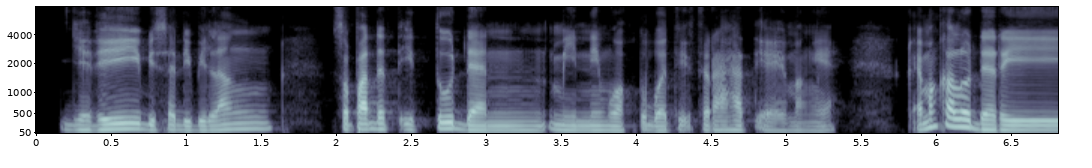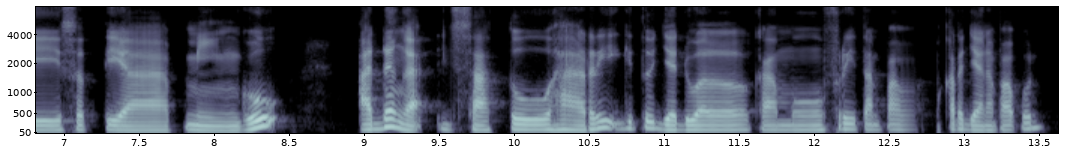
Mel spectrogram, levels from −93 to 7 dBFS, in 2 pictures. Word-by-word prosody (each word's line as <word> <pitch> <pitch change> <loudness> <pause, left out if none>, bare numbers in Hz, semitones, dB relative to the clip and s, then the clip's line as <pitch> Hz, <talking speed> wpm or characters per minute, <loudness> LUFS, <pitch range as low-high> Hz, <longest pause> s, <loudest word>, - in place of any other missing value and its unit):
Jadi 120 +4 +3
bisa 110 0 -2
dibilang, 120 +7 -1 0.4
sepadat 130 +1 +3
itu 125 +5 +1
dan 100 -3 0
minim 105 -2 -2
waktu 100 0 -2
buat 100 -2 0
istirahat 105 0 -3
ya 95 -1 -5
emang 95 0 -9
ya. 95 +3 -8 0.5
Emang 175 - +2
kalau 185 -3 +7
dari 110 -3 +3
setiap 100 -3 -1
minggu, 100 -3 +2 0.6
ada 120 +8 +2
enggak 175 - +2 0.2
satu 115 +2 0
hari 115 +6 0
gitu, 145 +1 -3
jadwal 110 -1 +1
kamu 110 0 -4
free 125 +2 -4
tanpa 115 -1 -6
pekerjaan 115 -3 -3
apapun? 125 +8 -4
110 Hz, 130 wpm, -22 LUFS, 105-120 Hz, 0.6 s, kalau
